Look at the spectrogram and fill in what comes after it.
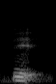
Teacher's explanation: Now our short I sounds go somewhere close just raises up but doesn't go forward.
